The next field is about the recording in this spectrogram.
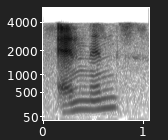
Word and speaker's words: Ennis: And that's Frank Humphreys and David, and I'm going to get his last name wrong, is it Ennis? – Ennis, E-double-N-I-S.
